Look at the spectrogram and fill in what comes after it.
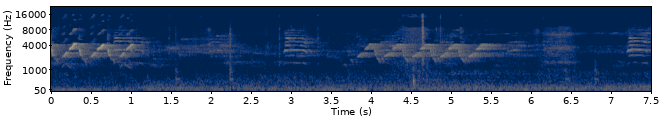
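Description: A songbird singing: two phrases of quick, repeated, down-slurred whistled notes, one at the start and one about four seconds in, with a short high trill between them, over a low steady rumble.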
